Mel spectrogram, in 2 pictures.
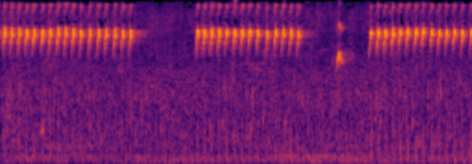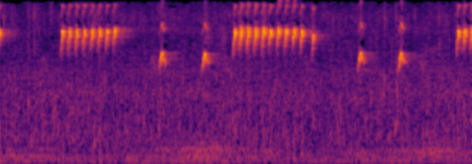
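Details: Oriental white-eye singing 'muntah beling', master material for magpie-robins and shamas: four very high, rapid, rattling trill bursts about a second long, separated by pauses and single sharp chips.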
